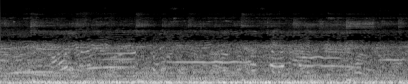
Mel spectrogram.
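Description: Outdoor crowd chatter: many voices talking at once over a steady low rumble.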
